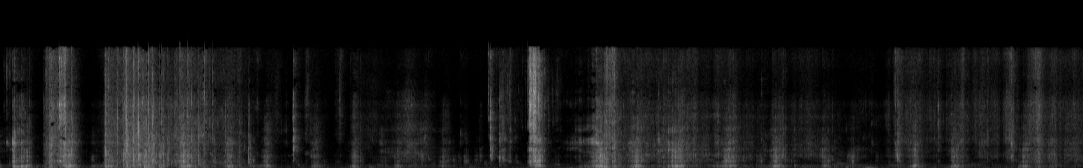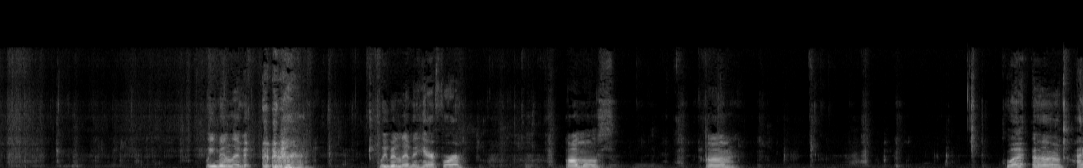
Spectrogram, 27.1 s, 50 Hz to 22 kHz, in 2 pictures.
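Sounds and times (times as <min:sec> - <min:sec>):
chewing crunchy chips: 0:00.0 - 0:16.0, 0:17.4 - 0:18.3, 0:19.3 - 0:20.6, 0:21.6 - 0:26.0.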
